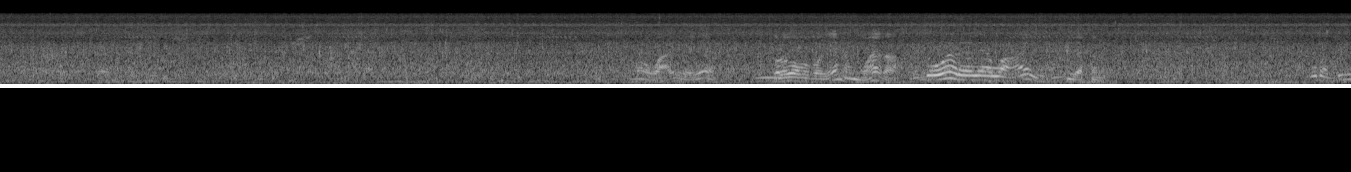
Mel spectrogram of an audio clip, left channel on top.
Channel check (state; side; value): silent; right; digital silence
